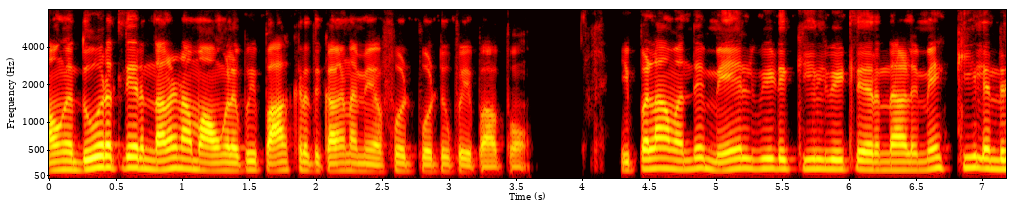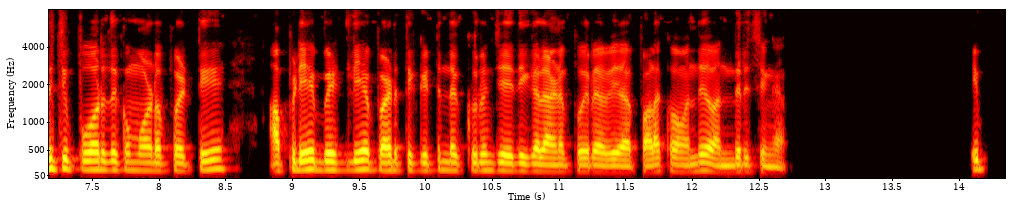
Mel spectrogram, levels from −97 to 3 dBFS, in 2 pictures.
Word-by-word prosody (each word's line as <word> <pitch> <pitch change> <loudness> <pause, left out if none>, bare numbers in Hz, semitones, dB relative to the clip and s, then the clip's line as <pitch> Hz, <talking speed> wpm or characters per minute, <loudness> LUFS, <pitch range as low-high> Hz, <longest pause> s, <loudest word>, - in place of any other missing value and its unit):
அவுங்க 150 +2 +4
தூரத்திலேயே 190 +1 +6
இருந்தாலும் 170 +1 +3
நம்ம 160 -3 +3
அவுங்கள 140 0 +3
போய் 155 -1 -4
பாக்கிறதுக்காக 140 -2 +1
நம்ம 130 -2 -3
எஃபோர்ட் 130 +2 -6
போட்டு 125 +1 -3
போய் 115 - -2
பார்ப்போம். 105 0 -5 0.8
இப்பல்லாம் 175 +2 +3
வந்து 165 +3 -2
மேல் 170 +4 +1
வீடு, 175 -1 +1
கீழ் 170 0 -2
வீட்ல 165 0 +1
இருந்தாலுமே 150 +3 0 0.2
கீழே 190 -1 -1
எழுந்திரிச்சு 165 0 0
போறதுக்கு 155 -1 +1
மூடப்பட்டு, 135 +2 -2 0.5
அப்பிடியே 155 +3 +2
பெட்லேயே 150 +2 +2
படுத்துக்கிட்டு 140 +1 -3
இந்த 140 - -2
குறுஞ்செய்திகள் 135 -3 -1
அனுப்புற 120 0 -2
விய 110 -1 +1
பழக்கம் 120 +2 -2
வந்து 135 +4 -3
வந்துருச்சுங்க. 115 -3 -7 1.4
இப். - - -6
145 Hz, 140 wpm, -23 LUFS, 130-165 Hz, 1.4 s, தூரத்திலேயே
